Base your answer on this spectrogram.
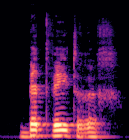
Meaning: pedantic, know-it-all
- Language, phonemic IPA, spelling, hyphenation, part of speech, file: Dutch, /ˌbɛtˈʋeː.tə.rəx/, betweterig, bet‧we‧te‧rig, adjective, Nl-betweterig.ogg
